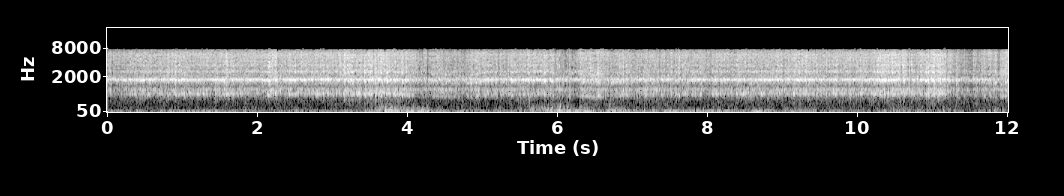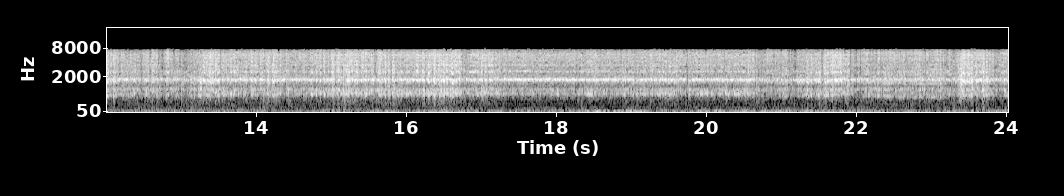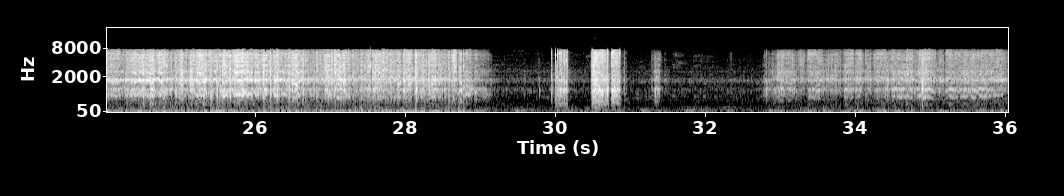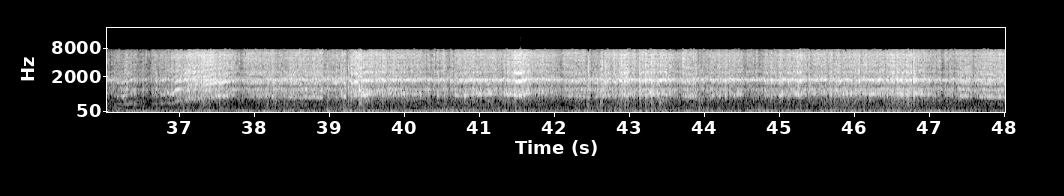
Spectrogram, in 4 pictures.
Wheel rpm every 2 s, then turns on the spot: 230, 230, 220, 220, 230, 230, 220, 230, 230, 240, 230, 220, 230, 220, 110, 20, 40, 110, 150, 220, 230, 230, 230, 230.
30-32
